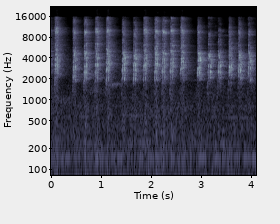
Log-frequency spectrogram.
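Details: Lovebird singing in a style imitating the cucak jenggot: fast, buzzy, high-pitched notes repeated about four times a second in an even run, with a brief pause near three seconds, over a faint low hum.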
